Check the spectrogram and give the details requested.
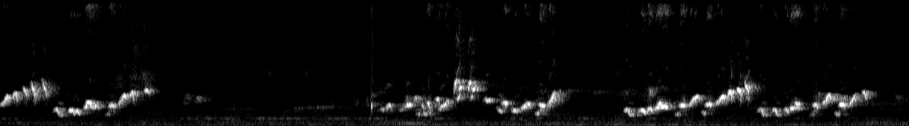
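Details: Three bursts of white-rumped shama lure song for young and wild-caught birds, separated by silent pauses of a few seconds; each burst is a fast cascade of rich, rising whistled notes.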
